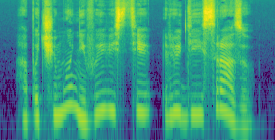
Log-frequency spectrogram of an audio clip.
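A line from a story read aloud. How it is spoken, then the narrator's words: Timid hesitant question. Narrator (Russian): робко заикнулась я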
